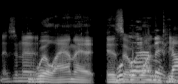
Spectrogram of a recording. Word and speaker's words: Willamette: There's a w- w- pronunciation, isn't it? Willamette is a one Willamette, people not mess up.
